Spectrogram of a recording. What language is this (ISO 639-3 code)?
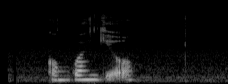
nan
